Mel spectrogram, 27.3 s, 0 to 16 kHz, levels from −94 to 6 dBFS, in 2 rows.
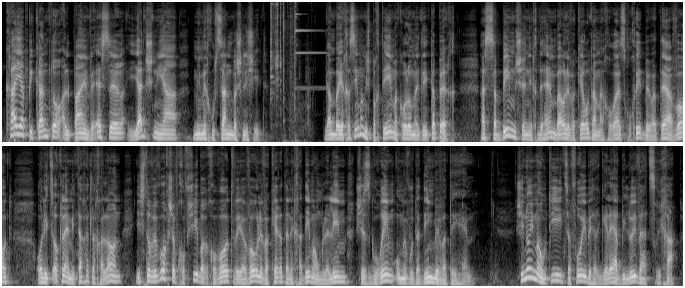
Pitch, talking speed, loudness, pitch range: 110 Hz, 100 wpm, -20 LUFS, 100-125 Hz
